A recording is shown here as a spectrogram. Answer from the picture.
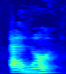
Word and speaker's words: hour: لا اسمع الساوند كده هتلاقي الH مش بتتنطق silent ونقول our يبقى انا بسمع ساوند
